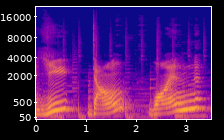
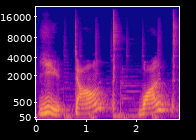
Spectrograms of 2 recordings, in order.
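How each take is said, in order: First: The t after the n is dropped. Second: The t after the n is clearly pronounced. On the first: "os T's que vêm depois da letra N, eles são bem suscetíveis a serem apagados" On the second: "Veja que aqui a gente tem três T's, certo? Na escrita"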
